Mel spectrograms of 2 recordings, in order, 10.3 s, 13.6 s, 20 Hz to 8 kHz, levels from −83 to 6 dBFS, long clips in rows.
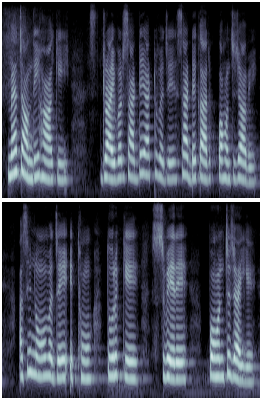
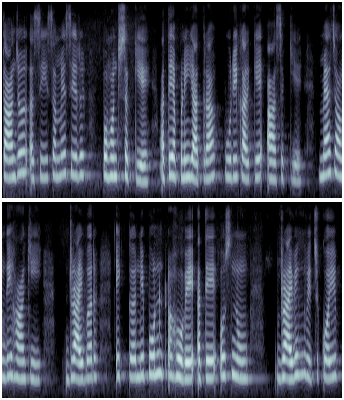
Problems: none marked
